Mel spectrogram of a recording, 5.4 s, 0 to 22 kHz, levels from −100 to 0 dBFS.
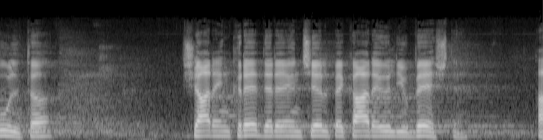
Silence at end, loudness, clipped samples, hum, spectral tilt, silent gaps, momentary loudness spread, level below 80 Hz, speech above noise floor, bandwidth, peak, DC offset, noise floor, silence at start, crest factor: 0 s; -24 LUFS; under 0.1%; none; -4 dB/octave; none; 22 LU; -68 dBFS; 27 dB; 12 kHz; -4 dBFS; under 0.1%; -52 dBFS; 0 s; 22 dB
